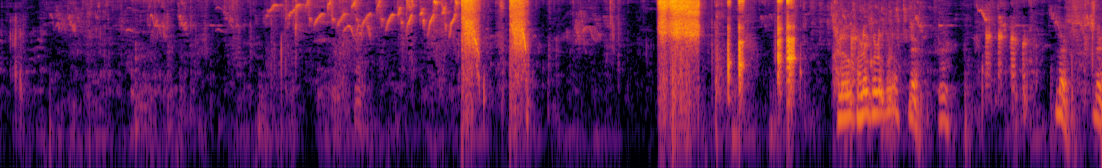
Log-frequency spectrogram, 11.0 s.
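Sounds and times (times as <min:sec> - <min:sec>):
small bird chirping: 0:00.3 - 0:11.0
short loud hissing bursts: 0:04.6 - 0:05.4, 0:06.6 - 0:07.1.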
